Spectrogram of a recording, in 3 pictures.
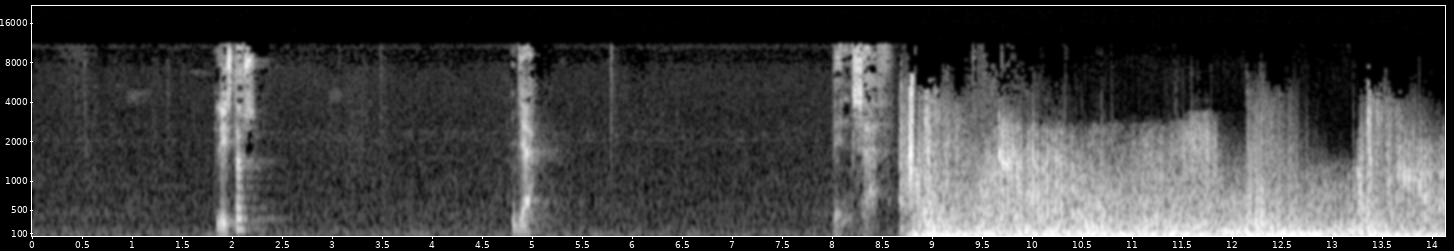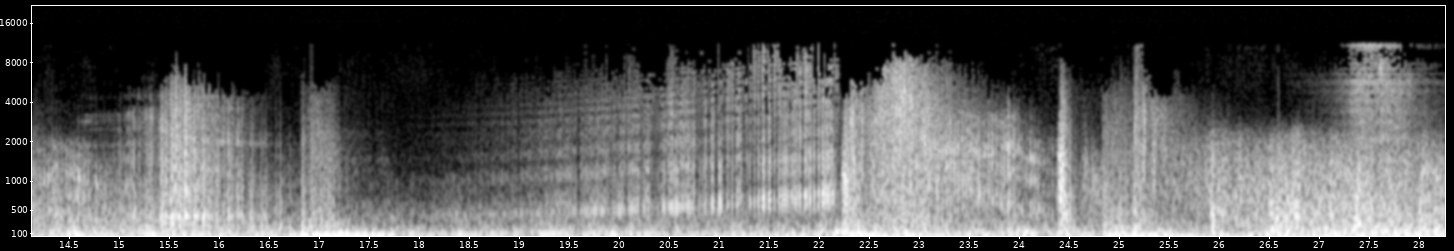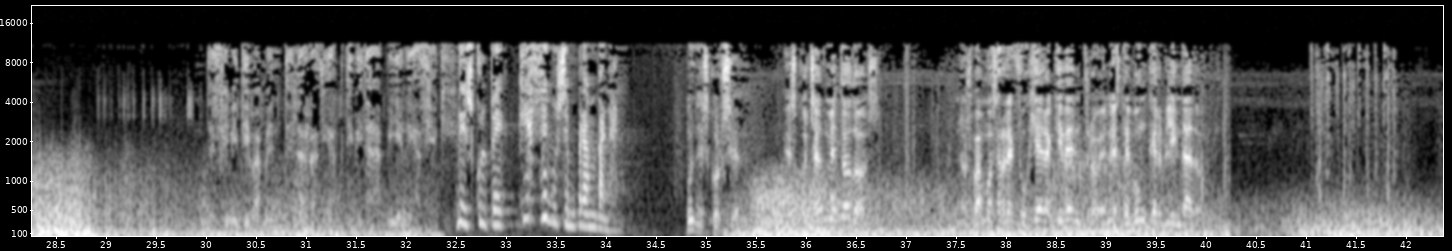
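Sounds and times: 
speech: 0:01.8 - 0:02.4, 0:04.8 - 0:05.1, 0:32.8 - 0:40.2
atomic bomb explosion: 0:08.7 - 0:32.4, 0:35.2 - 0:42.3.

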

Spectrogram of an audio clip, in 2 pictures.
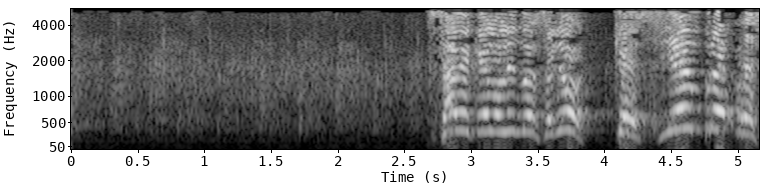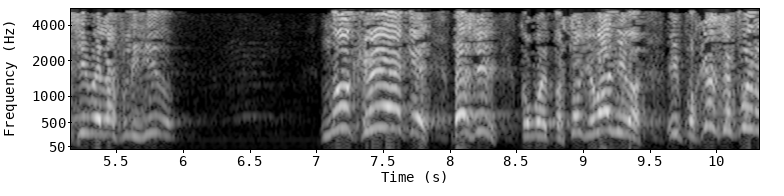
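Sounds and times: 
audience applauding: 0:00.0 - 0:03.4
speech: 0:02.7 - 0:06.0, 0:07.0 - 0:10.3.

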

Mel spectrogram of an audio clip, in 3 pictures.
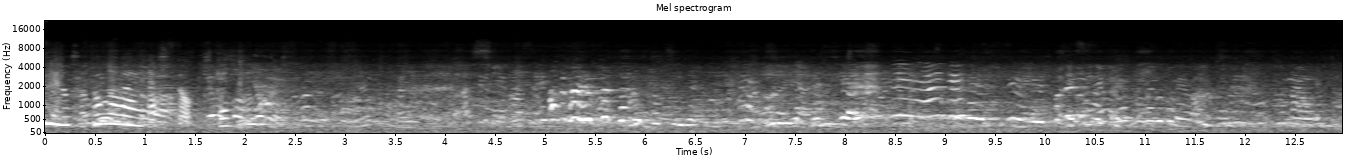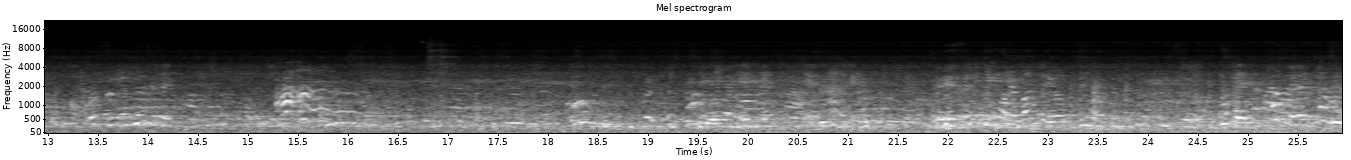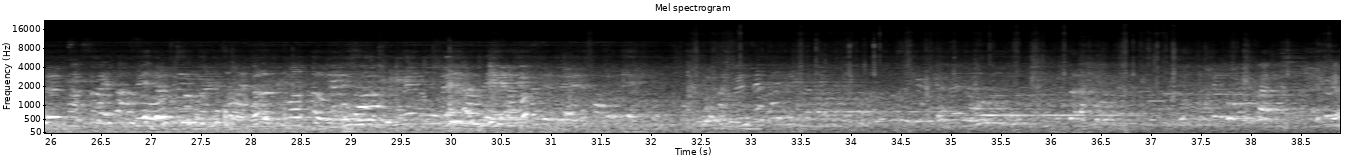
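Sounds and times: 
people talking on a Kyudai Main Line train: 0:00.0 - 0:38.8
Kyudai Main Line train rumble from Tanushimaru toward Kurume: 0:18.7 - 0:38.8.

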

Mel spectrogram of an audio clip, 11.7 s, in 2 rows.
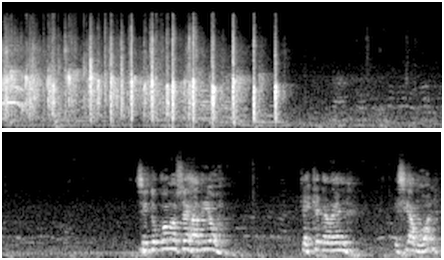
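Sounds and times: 
audience clapping: 0:00.0 - 0:04.0
speech: 0:07.7 - 0:08.9, 0:09.8 - 0:11.7.

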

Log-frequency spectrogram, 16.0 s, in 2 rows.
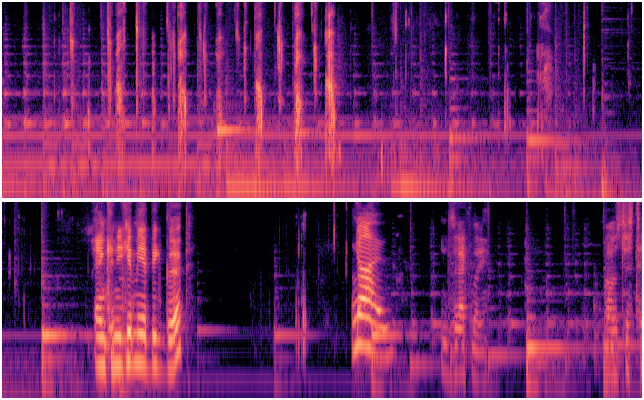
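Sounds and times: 
person chewing chocolate: 0:00.6 - 0:08.3
speech: 0:09.2 - 0:10.4, 0:12.4 - 0:12.9, 0:13.6 - 0:14.2, 0:15.6 - 0:15.9.

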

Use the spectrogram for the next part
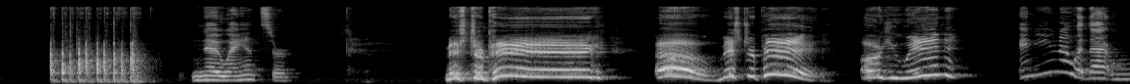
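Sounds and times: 
knocking on a door: 0:00.5 - 0:01.6
speech: 0:01.9 - 0:03.6, 0:04.5 - 0:09.6, 0:10.2 - 0:11.2.

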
